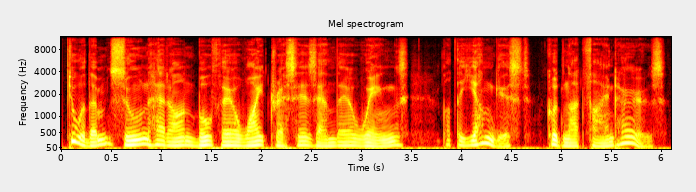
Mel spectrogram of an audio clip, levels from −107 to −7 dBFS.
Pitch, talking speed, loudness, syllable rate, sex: 120 Hz, 195 wpm, -18 LUFS, 4.2 syllables/s, male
